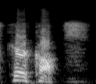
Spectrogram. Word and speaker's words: Kirchhoff: i watched from youtube one of the pronunciation is cure cops here cops law okay that is our next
